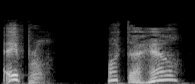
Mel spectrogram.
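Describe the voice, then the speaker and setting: A frightened young mother in a dramatic audiobook, acted out by a man. The voice is pushed high and shrill, strained and husky at the edges. The manner is panicked and defensive, in a dry, close recording. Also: huge pitch swings, slow, dry recording, dull audio, heavily acted. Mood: terrified, shrieking. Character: frightened, frantic young mother shrieking at gunpoint.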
